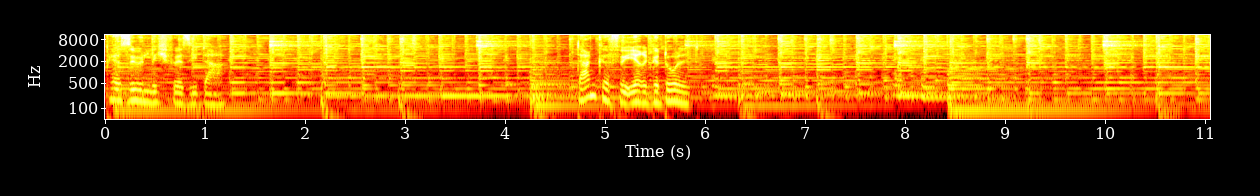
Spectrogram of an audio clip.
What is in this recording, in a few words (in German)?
Warteschleife Hotel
